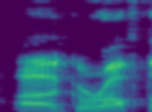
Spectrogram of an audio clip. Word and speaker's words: Garof: Garof. He's the one I always forget to also say the hard G on. Garof the Fleshrite, Ariette the Beguiler, Satoru the Infiltrator, Karvek the Punisher, Annie Flash the Veteran, and Kellen the Kid.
